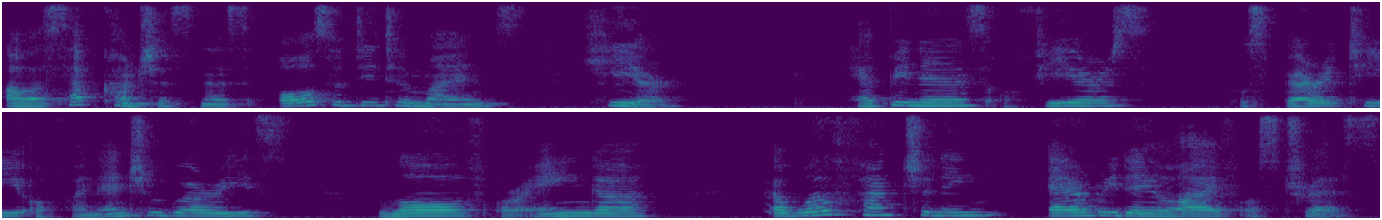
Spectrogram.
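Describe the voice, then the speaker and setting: Speaking at a fairly slow pace with a German accent, a woman has a medium pitch, a dark, mellow tone, ordinary pitch variation and big swings in loudness. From Germany. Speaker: spiritual lifestyle vlogger. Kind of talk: explanatory talk to camera.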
